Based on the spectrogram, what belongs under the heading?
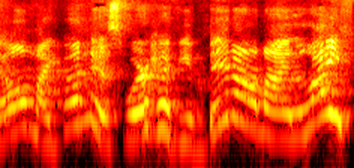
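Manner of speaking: delighted trainer gushing at a dog. Retold or imitated. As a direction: swoon over the perfect dog. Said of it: "And I'll say".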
